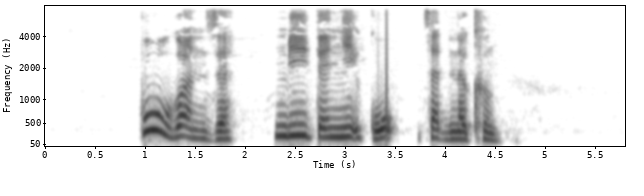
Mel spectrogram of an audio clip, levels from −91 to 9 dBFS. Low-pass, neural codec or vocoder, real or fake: 7.2 kHz; none; real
